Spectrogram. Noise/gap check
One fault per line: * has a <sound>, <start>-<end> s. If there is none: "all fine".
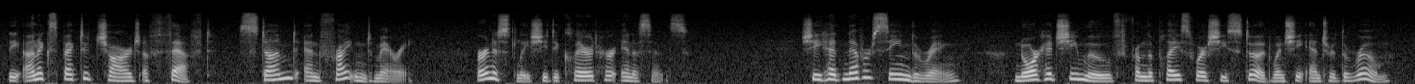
all fine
